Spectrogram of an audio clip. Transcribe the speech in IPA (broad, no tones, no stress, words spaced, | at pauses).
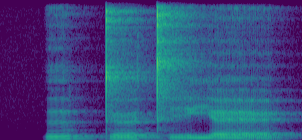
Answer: ɨp t̪øtʰi jɛ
